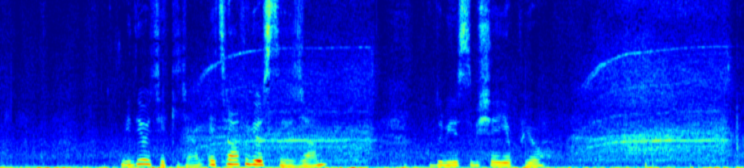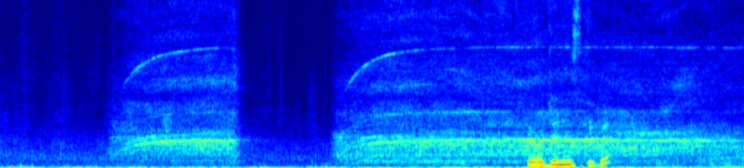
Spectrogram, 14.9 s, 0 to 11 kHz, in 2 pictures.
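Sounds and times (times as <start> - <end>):
outdoor noise: 0.0 - 14.8
speech: 1.2 - 3.5, 4.3 - 5.6, 12.7 - 13.7
electric saw cutting trees: 1.7 - 3.8, 5.7 - 7.5, 8.5 - 10.0, 10.8 - 14.8.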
